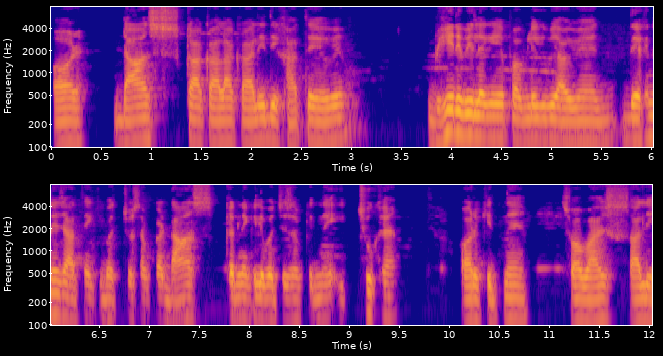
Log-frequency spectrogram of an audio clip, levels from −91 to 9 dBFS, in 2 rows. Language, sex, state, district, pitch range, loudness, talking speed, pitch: Hindi, male, Jharkhand, Jamtara, 115-130 Hz, -18 LUFS, 170 wpm, 120 Hz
